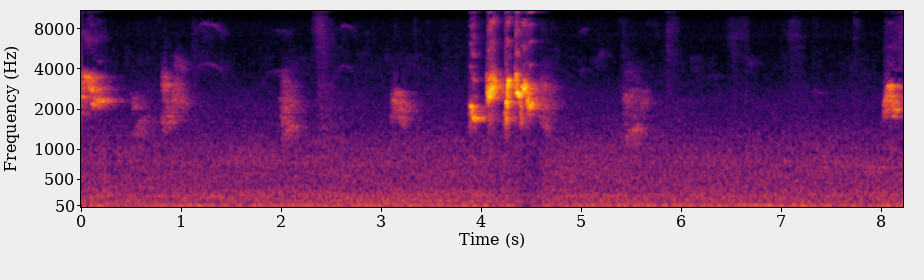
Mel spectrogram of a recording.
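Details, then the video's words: Caged red-whiskered bulbul training song: scattered soft, short chirps every second or so, with one loud burst of rapid, bubbly warbled notes midway, under a steady low hiss. "นกกรงหัวจุก ร้องเล่นริก"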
